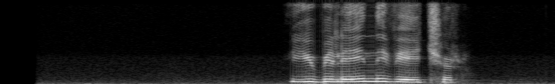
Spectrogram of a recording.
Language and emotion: Russian, neutral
